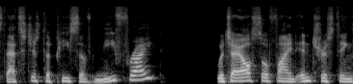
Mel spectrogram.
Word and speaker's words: nephrite: is that the rock nephrite, which I thought was at least worth mentioning. Okay. And it is actually spelled the same as Nephite, except with an additional R, right? It's Nephrite, right?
